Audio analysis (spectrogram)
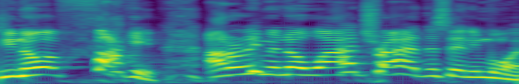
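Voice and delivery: hammed-up despairing quitter; exasperated giving up. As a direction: throw up your hands in despair. Joe panics and gives up.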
